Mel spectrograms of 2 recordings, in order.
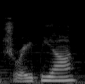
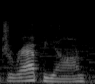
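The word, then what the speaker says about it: Drapion: Yeah, I think I'm going by like the Pokédex 3D pro pronunciation of this Pokemon's name calls it Drapeon. It's not Draion, although his Japanese name is Dapion.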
